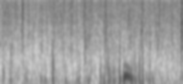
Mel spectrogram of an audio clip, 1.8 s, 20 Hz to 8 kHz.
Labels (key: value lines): label: biophony, pulse
recorder: SoundTrap 300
